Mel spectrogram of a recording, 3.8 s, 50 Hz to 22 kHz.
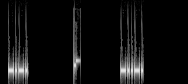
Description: Morse code, heard as a keyed tone, about 34 wpm, 700 Hz. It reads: C /
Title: Single Character (Letter:Number:Punctuation:Prosign) Alt 35wpm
